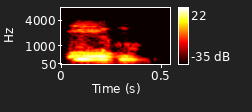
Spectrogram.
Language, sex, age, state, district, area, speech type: Maithili, male, 18-30, Bihar, Saharsa, rural, conversation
